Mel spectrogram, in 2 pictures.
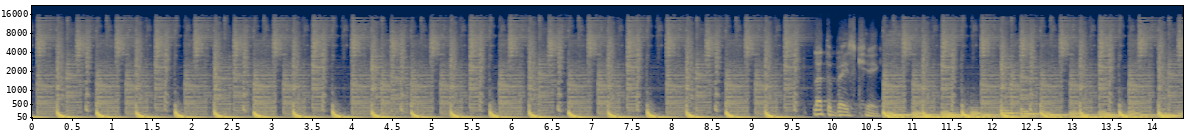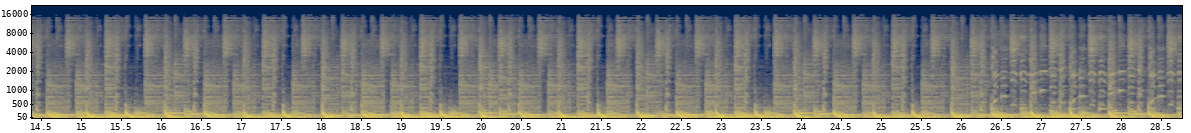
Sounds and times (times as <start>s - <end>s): Music: 0.0s - 9.8s, 10.7s - 28.7s.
